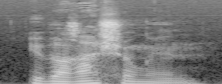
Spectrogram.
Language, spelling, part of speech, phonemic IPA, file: German, Überraschungen, noun, /yːbɐˈʁaʃʊŋən/, De-Überraschungen.ogg
- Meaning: plural of Überraschung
